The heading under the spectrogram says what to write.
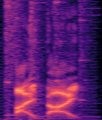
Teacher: accented on the first syllable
